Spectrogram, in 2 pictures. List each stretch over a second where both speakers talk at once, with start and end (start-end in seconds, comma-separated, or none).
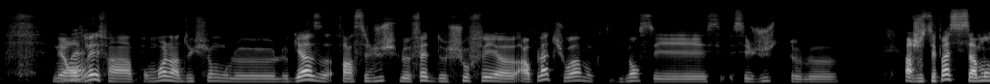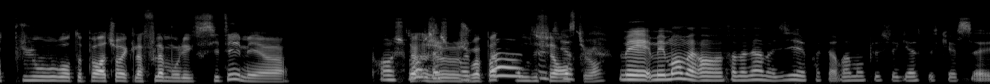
14.0-15.6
